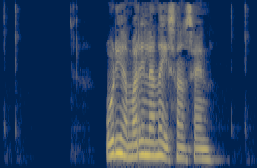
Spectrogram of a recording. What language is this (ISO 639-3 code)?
eus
